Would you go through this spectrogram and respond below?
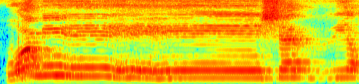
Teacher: মিন বলতে বলতে শিনের মাখরাজের দিকে আমরা ধাবিত করব। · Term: ইকফা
